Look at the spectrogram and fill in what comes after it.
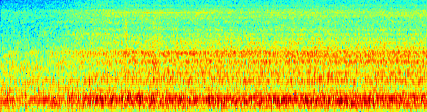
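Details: Sunfire heater after shutdown: steady airy fan rush with faint hum, no rattle or scrape, blower running evenly through its normal cool-down process.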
